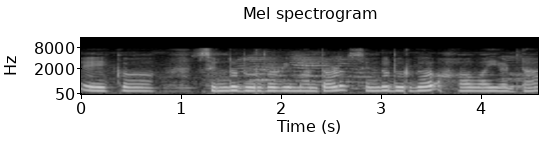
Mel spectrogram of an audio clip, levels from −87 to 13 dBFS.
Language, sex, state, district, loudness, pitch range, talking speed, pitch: Marathi, male, Maharashtra, Washim, -16 LUFS, 225-235 Hz, 90 wpm, 230 Hz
